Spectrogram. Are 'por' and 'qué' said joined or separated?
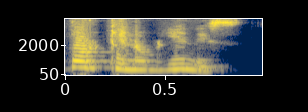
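joined. Por and qué run together without a gap. The speaker calls it wrong. "Yo no digo ... Suena mal"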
